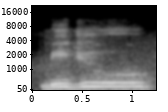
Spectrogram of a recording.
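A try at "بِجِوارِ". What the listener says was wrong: No. Got a kasra the jim. BG.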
